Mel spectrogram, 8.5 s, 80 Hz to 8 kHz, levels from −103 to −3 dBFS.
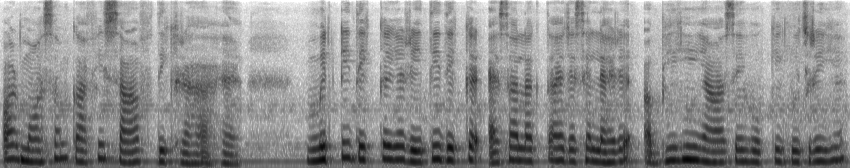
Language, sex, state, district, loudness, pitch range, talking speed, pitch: Hindi, female, Gujarat, Valsad, -18 LUFS, 190-225 Hz, 160 wpm, 200 Hz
